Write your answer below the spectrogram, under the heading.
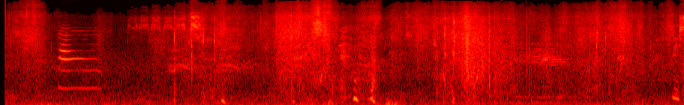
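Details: Stray orange cat gives one short, clear meow near the start, then a woman speaks softly and coaxingly to it, with faint rustling outdoors.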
